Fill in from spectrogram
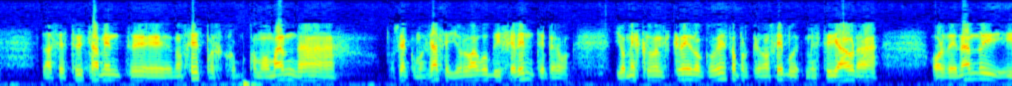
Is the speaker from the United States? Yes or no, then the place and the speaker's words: no; Canary Islands, Spain; de Fuerteventura, un pecador al cubo que...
